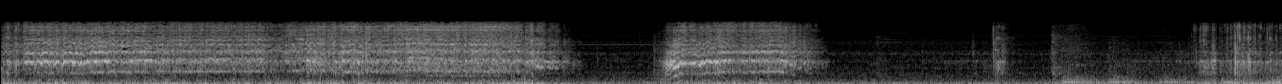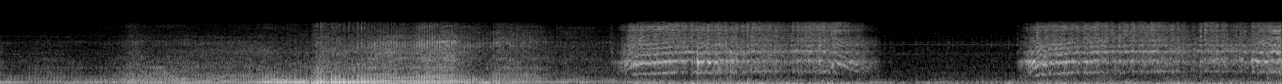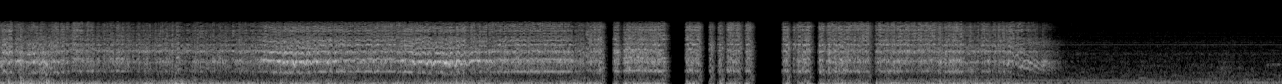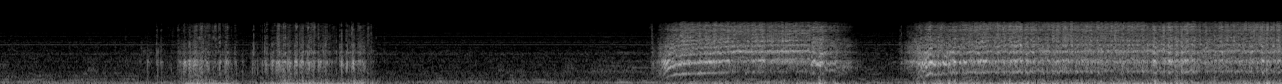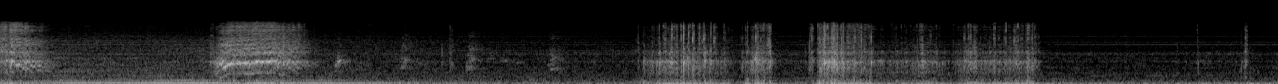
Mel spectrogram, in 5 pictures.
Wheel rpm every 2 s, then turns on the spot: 140, 160, 120, 70, 10, 0, 10, 0, 0, 40, 120, 40, 150, 160, 160, 160, 160, 60, 0, 0, 20, 0, 90, 80, 160, 90, 30, 0, 10, 20, 10, 0.
12-14 40-42 56-62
